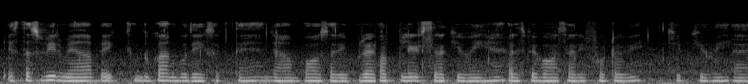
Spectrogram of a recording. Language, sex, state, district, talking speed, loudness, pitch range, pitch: Hindi, male, West Bengal, Kolkata, 230 wpm, -27 LUFS, 155-170 Hz, 160 Hz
